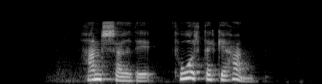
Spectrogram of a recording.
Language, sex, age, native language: Icelandic, female, 30-39, Icelandic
